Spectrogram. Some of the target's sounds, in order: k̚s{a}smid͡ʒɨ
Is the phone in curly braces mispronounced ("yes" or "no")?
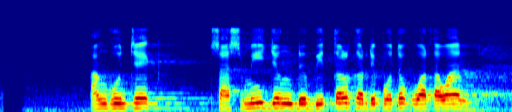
no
